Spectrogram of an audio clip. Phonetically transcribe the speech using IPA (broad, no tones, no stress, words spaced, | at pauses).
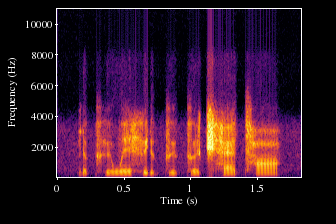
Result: ɾøkʰywe hyɾʲuky køt͡ʃʰæ tʰɑ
